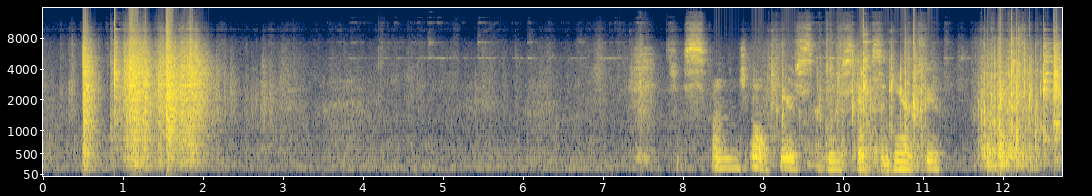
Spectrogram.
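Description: Plastic craft supplies rattle and clatter as they are handled.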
